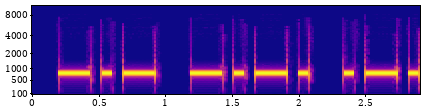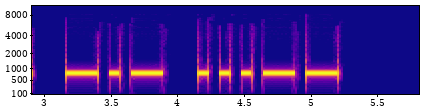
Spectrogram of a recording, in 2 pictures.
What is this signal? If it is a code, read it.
Morse code, heard as a keyed tone, about 15 wpm, 800 Hz. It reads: KCRK3
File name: CW / DET / 1 6 1500C S A 14wpm 2921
